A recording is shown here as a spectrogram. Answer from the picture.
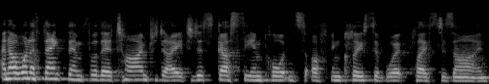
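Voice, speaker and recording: A woman talks with an Australian accent. The background is quiet. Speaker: research leader and panel moderator. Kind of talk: panel moderation and presentation. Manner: hesitant, many fillers.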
